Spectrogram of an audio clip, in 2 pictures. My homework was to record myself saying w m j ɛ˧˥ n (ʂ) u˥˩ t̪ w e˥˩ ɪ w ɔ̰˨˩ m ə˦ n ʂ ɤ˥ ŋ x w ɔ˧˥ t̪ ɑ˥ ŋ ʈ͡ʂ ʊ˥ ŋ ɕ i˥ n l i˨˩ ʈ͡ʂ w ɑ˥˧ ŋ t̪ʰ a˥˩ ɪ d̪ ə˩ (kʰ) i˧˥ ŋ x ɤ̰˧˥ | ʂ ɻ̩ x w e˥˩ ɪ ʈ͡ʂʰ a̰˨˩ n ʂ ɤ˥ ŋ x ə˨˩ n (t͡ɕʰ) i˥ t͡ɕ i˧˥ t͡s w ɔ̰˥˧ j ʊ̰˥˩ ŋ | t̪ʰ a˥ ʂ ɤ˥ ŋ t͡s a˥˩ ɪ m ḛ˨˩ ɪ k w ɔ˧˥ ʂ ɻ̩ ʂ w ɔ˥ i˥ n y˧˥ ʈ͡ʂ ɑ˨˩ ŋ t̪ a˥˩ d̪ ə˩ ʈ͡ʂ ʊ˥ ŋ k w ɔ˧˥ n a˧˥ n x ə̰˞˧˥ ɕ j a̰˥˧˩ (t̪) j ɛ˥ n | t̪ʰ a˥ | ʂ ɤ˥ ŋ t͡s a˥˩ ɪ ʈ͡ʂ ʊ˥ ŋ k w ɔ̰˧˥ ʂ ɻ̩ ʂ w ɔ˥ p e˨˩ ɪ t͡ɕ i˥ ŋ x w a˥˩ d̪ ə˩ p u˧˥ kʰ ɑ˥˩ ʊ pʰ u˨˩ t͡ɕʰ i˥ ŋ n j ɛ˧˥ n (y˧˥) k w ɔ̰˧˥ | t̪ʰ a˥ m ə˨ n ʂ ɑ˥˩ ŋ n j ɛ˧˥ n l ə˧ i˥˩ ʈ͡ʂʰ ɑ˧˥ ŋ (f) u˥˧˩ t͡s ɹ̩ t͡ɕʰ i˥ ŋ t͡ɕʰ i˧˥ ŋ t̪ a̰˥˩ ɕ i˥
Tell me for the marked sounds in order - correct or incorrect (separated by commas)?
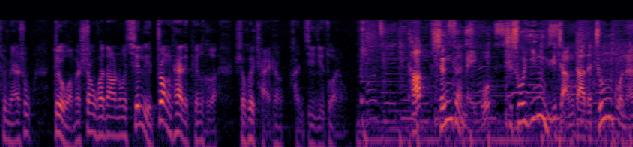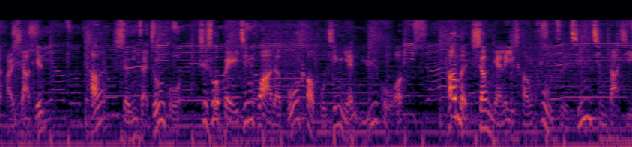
correct, incorrect, incorrect, incorrect, correct, correct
